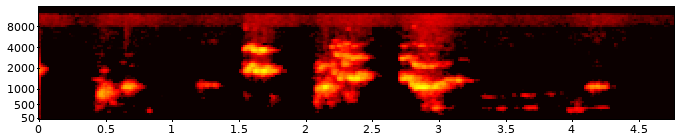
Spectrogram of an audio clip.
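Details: Indoor pen of four-week-old Cavalier King Charles Spaniel puppies belonging to Daisy; scattered short whines, a few louder rising squeals and soft low yelps between pauses.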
